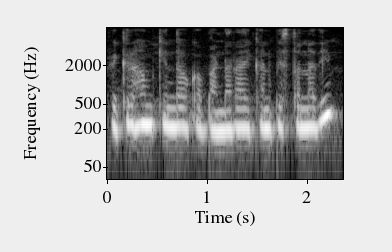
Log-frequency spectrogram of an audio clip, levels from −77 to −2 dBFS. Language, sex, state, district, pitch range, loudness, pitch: Telugu, female, Telangana, Hyderabad, 210-235 Hz, -14 LUFS, 215 Hz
